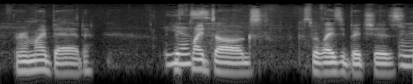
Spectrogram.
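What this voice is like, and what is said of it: Usual voice. Nothing is said of it.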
